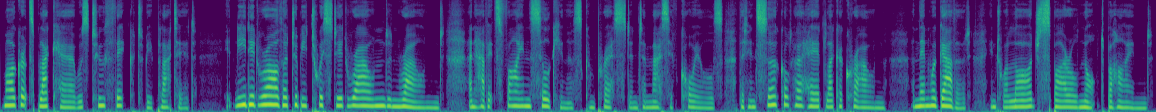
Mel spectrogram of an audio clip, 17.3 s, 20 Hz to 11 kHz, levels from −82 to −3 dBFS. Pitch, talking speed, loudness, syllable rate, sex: 185 Hz, 150 wpm, -22 LUFS, 4.2 syllables/s, female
